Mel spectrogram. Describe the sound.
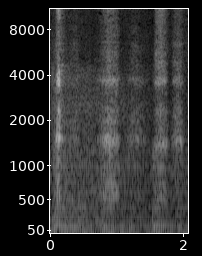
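A man panting heavily, out of breath after hurrying up, with a few sharp gasping inhalations and rough exhalations at a fairly low level.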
